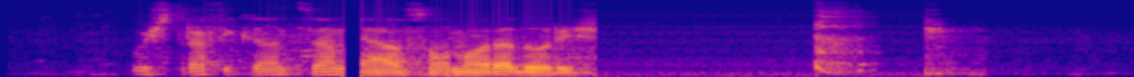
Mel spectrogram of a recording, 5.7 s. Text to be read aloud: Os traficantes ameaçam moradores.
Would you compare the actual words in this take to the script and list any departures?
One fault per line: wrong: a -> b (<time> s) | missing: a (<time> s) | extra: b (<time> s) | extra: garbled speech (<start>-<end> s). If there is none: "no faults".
no faults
